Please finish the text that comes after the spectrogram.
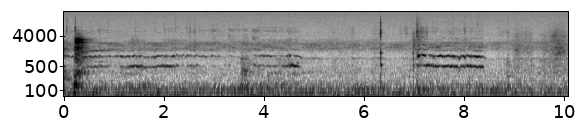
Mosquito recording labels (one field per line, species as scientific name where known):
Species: Anopheles arabiensis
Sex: female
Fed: unfed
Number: one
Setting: cup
